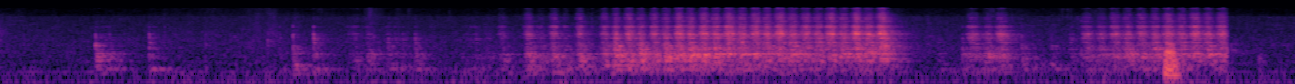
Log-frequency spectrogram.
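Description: A file rasping on a wooden air-rifle stock as the stock is filed down to fit. A few light knocks come first, then a steady run of quick rasping strokes for about four seconds, a short pause, and a shorter run near the end.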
